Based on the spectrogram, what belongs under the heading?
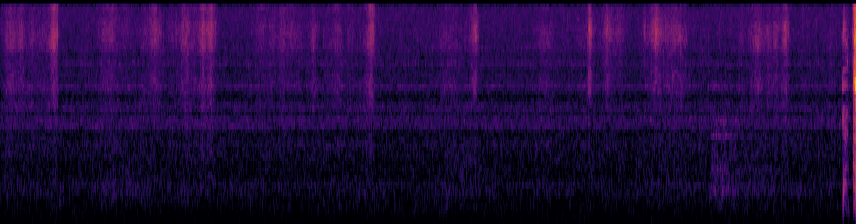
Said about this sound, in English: just it's soft and a little bristly at the end. Brushing the palm is very soothing.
